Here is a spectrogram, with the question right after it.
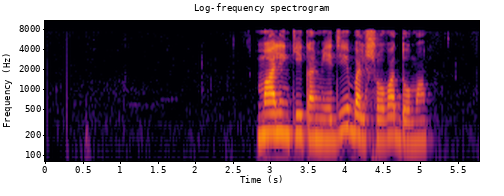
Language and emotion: Russian, neutral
